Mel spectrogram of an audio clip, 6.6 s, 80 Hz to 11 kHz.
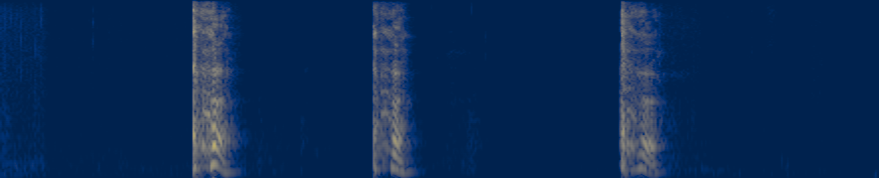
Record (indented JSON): {
  "three_cough_length": "6.6 s",
  "three_cough_amplitude": 29203,
  "three_cough_signal_mean_std_ratio": 0.22,
  "survey_phase": "beta (2021-08-13 to 2022-03-07)",
  "age": "45-64",
  "gender": "Female",
  "wearing_mask": "No",
  "symptom_runny_or_blocked_nose": true,
  "smoker_status": "Never smoked",
  "respiratory_condition_asthma": false,
  "respiratory_condition_other": false,
  "recruitment_source": "REACT",
  "submission_delay": "1 day",
  "covid_test_result": "Negative",
  "covid_test_method": "RT-qPCR",
  "influenza_a_test_result": "Negative",
  "influenza_b_test_result": "Negative"
}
